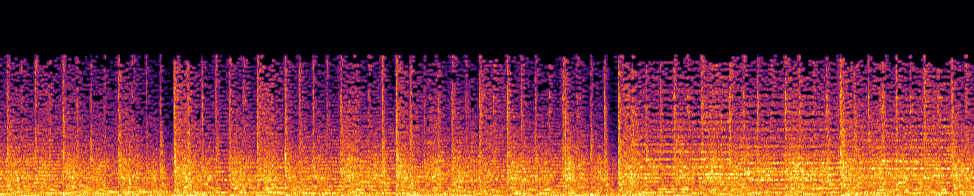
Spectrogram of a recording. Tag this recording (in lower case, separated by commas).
music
